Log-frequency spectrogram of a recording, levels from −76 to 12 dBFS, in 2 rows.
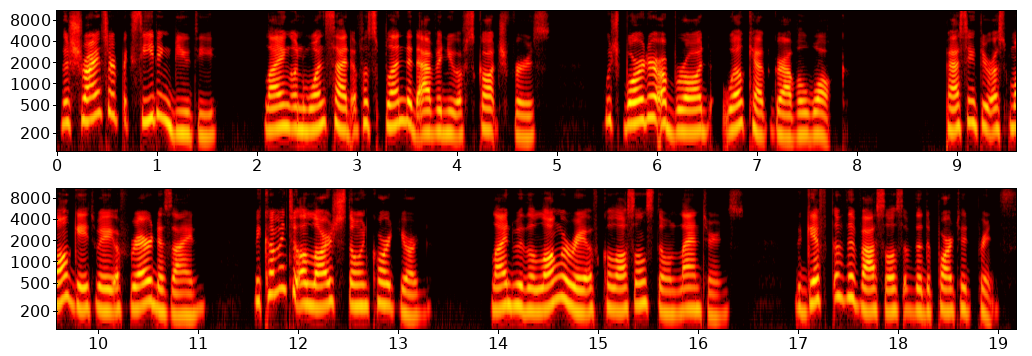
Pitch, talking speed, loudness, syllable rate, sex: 230 Hz, 180 wpm, -18 LUFS, 5.6 syllables/s, female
